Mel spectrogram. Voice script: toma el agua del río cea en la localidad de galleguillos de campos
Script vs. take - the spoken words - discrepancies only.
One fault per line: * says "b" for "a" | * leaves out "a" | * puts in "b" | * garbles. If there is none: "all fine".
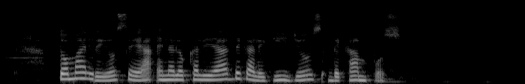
* leaves out "agua del"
